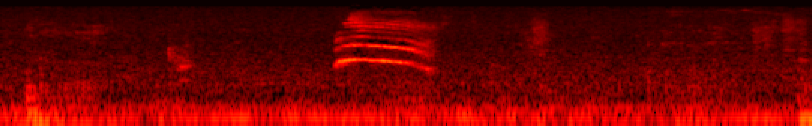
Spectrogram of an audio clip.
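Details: Domestic cat at a morning nursing and play session with Shelby, an estimated two-year-old rescued mother, and her kittens; one clear harmonic mew curving up and down, with a faint short cry earlier and a low background hum.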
